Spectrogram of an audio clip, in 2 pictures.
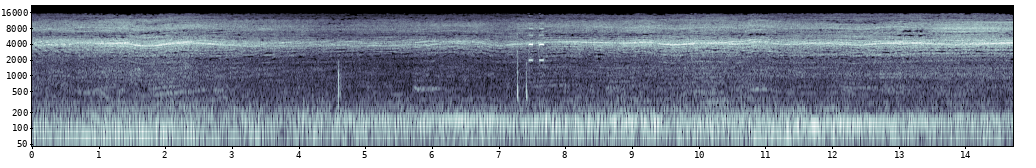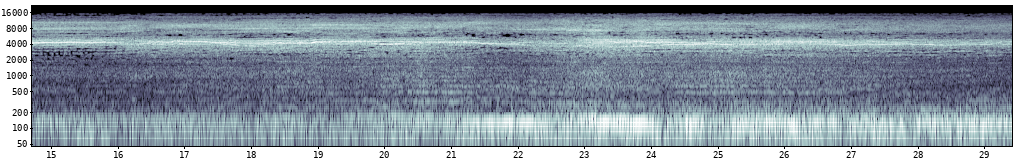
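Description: Syma X5UW quadcopter's small motors and propellers whining steadily at a high pitch as it hovers, the pitch drifting up and down. Two short sharp clicks about seven seconds in.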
